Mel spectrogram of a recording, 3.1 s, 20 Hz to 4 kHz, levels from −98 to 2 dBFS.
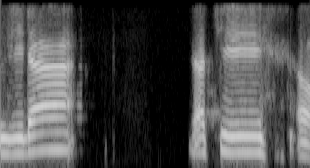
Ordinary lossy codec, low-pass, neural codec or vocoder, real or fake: none; 3.6 kHz; none; real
